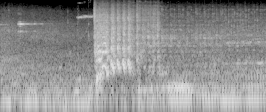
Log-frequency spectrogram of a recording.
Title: INNOVA INJECTOR PROBLEM LOUD NOISE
